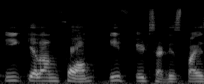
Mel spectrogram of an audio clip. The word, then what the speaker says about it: echelon: टू बी इन रो ई केलॉन form okay row ई केलॉन ई सी एच ई एल ओ N spelling व्यवस्थित लक्षात ठेवा रो ई केलॉन किंवा रो ई चेलो pronunciation row इक्वलन form if it satisfy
